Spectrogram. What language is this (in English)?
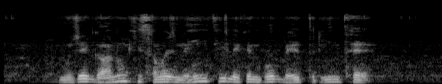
Urdu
